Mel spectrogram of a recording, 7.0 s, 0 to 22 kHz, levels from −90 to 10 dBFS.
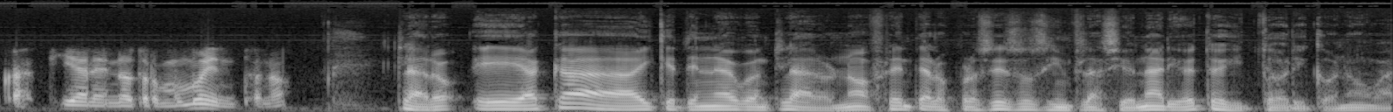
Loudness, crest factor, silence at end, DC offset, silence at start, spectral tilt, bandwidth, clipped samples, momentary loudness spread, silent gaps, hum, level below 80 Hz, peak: -16 LUFS; 14 dB; 0 s; under 0.1%; 0.05 s; -6.5 dB/octave; over 20 kHz; under 0.1%; 10 LU; none; none; -38 dBFS; -2 dBFS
